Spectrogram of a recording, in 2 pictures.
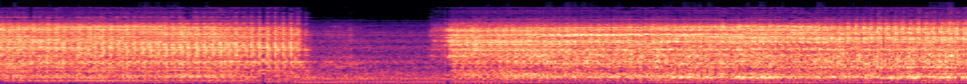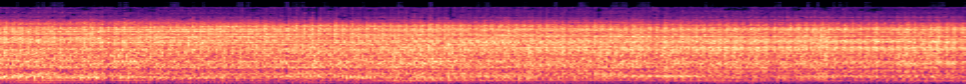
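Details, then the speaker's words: Turning Malaysian acacia sapwood on a lathe: a steady scraping cut with faint uneven chatter, about three catches a second. A nail was first suspected, then judged a hard spot in the wood. "yeah it's just something hard in the wood because it's called it's starting up here somewhere that sound"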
